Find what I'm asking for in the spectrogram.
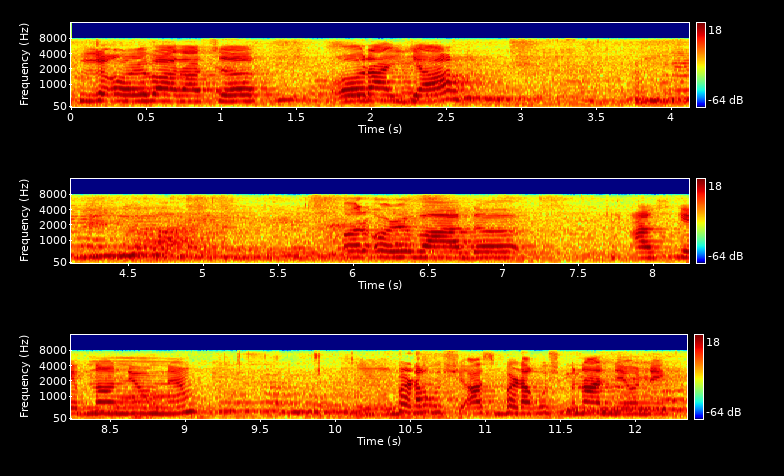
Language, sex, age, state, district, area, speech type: Dogri, female, 18-30, Jammu and Kashmir, Samba, rural, spontaneous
